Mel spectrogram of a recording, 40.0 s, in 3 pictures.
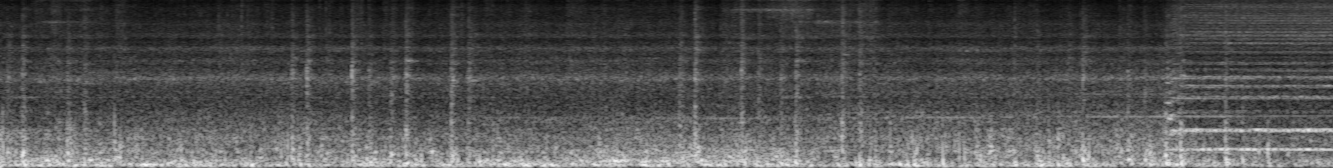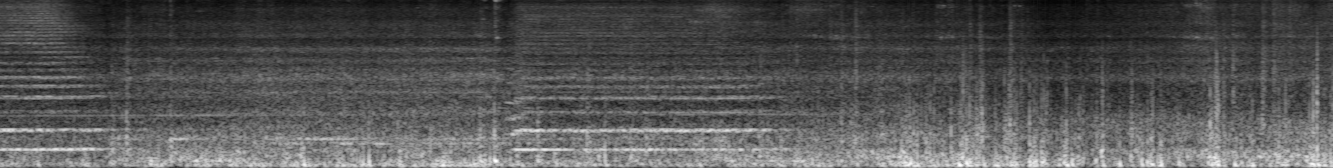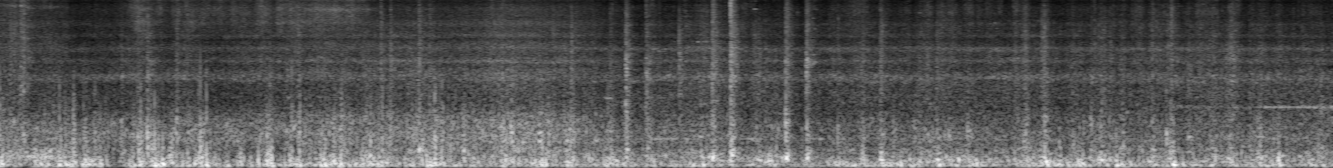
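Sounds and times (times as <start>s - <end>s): train wheels rumbling and clicking: 0.0s - 39.9s
locomotive horn blasts: 11.6s - 14.6s, 18.4s - 21.4s.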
